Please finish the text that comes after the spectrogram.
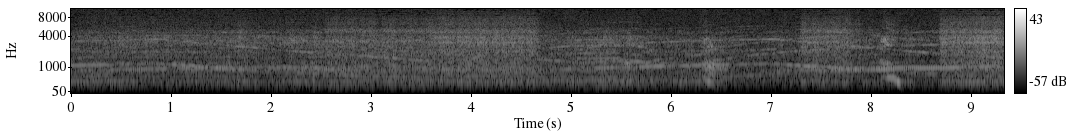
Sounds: Vehicle

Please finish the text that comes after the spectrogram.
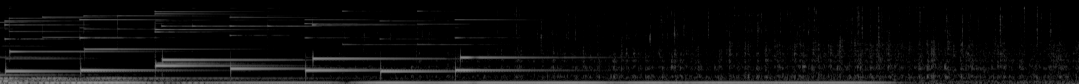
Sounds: Music, Soundtrack music

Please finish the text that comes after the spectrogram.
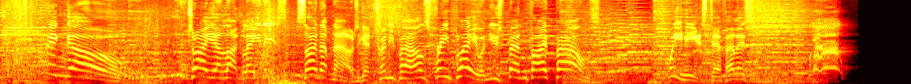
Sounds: Speech, Music

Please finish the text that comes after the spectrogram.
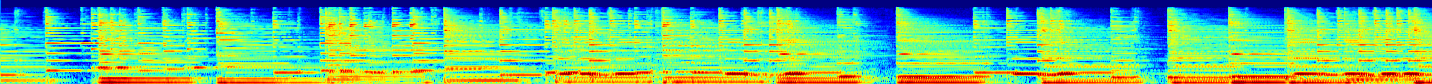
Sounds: playing harpsichord, Music, Harpsichord

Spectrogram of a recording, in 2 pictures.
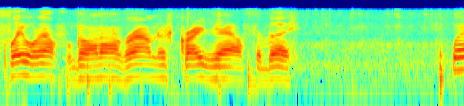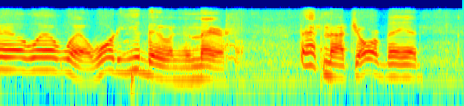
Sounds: Speech

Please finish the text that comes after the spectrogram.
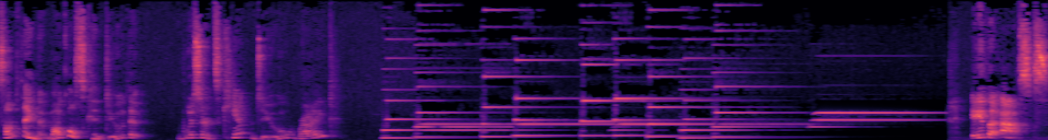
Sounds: Music, inside a small room, Speech

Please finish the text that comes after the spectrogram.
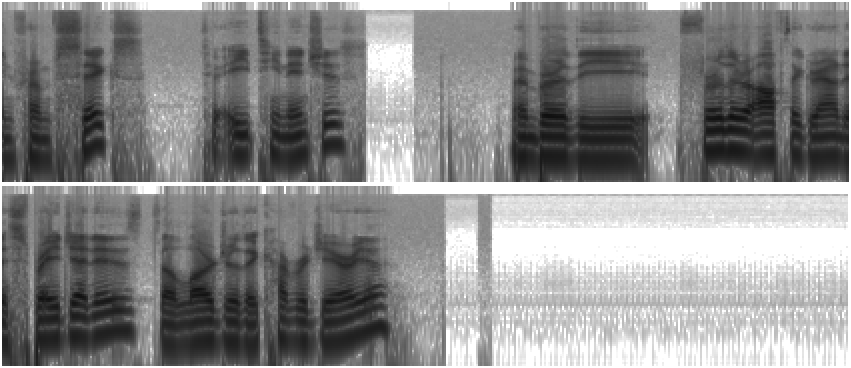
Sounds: Speech

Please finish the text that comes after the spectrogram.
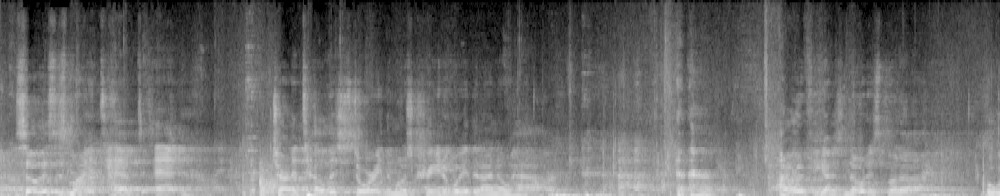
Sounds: Male speech, Narration, Speech

